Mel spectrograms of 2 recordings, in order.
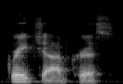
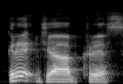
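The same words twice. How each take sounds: First: Said in the usual way. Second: Louder, playful mock Scottish accent. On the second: Host cheering a viewer named Chris, in a playful Scottish accent. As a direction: praise him with a light put-on Scottish accent. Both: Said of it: "I always have to talk about Chris in a Scottish accent".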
